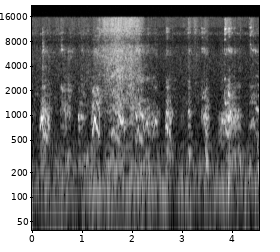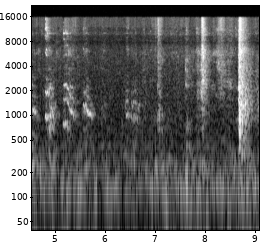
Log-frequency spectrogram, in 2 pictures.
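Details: Seven toy poodle puppies at five weeks old, filmed live indoors, give repeated short whines and squeaks. The calls are steady at first, then thin out, and there is a sharp knock near the end.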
